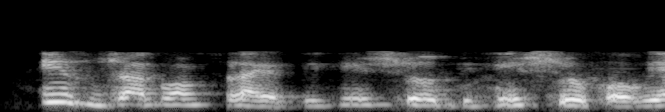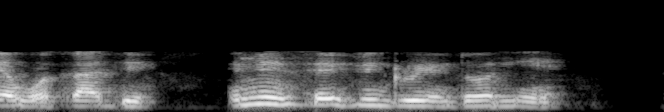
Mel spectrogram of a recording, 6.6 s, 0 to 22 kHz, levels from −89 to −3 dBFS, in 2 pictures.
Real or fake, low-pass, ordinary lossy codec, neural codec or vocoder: fake; 7.2 kHz; AAC, 16 kbps; codec, 16 kHz, 4 kbps, FunCodec, trained on LibriTTS, 50 frames a second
